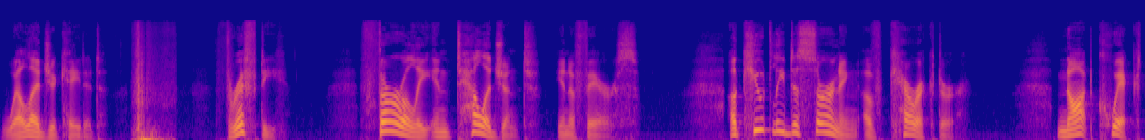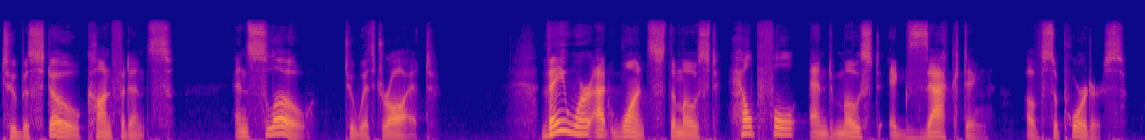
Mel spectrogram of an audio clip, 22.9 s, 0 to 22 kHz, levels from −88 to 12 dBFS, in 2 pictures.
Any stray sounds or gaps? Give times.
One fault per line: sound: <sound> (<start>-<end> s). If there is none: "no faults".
sound: whoosh (1.3-1.8 s)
